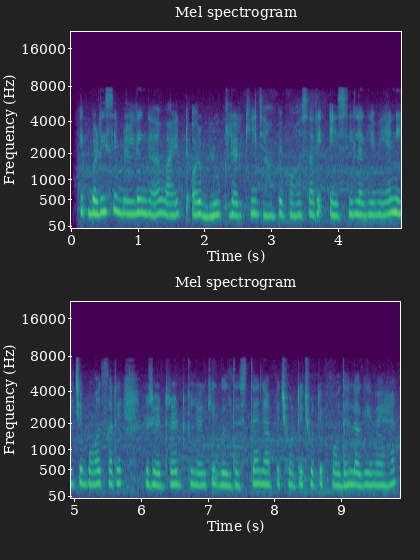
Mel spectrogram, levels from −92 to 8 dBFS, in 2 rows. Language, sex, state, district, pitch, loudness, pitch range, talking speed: Kumaoni, female, Uttarakhand, Tehri Garhwal, 225 Hz, -26 LUFS, 215-240 Hz, 200 wpm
